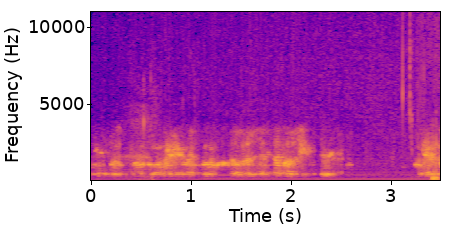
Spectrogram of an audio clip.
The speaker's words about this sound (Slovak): O, e, poprosím vás, stište si rádio, lebo dosť to preráža. Kým komunikujete s nami cez telefón.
